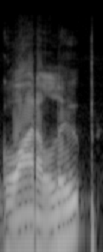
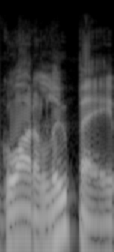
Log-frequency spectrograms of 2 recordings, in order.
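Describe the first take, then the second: First: It is pronounced the way locals say it. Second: It is pronounced the way it is spelled. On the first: This is what the people who live there call it. "the main drag by U T is called Guadalupe" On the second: This follows the written form of the name. "but it's spelled Guadalupe"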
